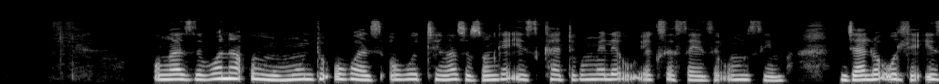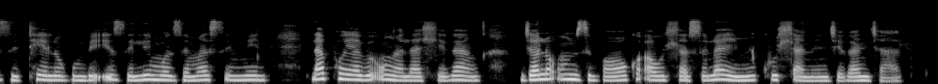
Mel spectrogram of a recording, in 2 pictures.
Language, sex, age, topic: North Ndebele, female, 18-24, health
